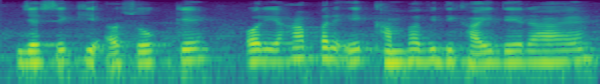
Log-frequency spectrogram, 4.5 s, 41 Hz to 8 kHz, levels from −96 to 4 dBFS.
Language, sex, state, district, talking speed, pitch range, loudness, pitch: Hindi, male, Uttar Pradesh, Lucknow, 185 wpm, 160-180 Hz, -18 LUFS, 175 Hz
